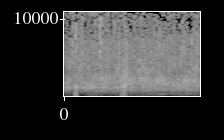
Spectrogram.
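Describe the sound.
Audience applause during a presentation talk: steady, dense clapping that fills the whole short stretch at an even, moderate level, with a couple of brief low thumps near the start.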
